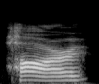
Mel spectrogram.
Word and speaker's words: hard: So when we say hard, my tongue goes right under my teeth.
